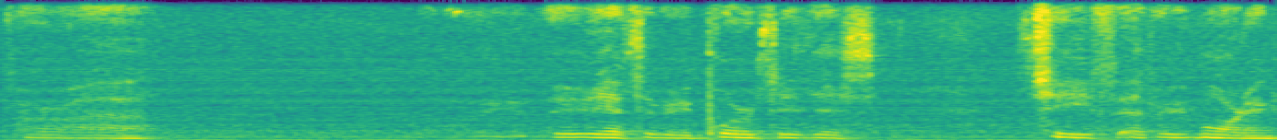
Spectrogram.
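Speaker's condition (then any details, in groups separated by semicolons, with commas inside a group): Parkinson's disease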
